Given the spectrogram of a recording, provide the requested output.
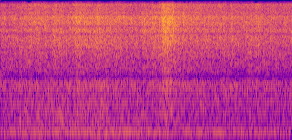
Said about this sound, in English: The sounds of waves crashing on ice is an everyday wintertime occurrence along Lake Michigan, thanks to shelf ice.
